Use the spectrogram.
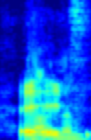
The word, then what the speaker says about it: Tottenham: I think I have to blur it together to make it faster to actually sound like Tottenham. Tottenham.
